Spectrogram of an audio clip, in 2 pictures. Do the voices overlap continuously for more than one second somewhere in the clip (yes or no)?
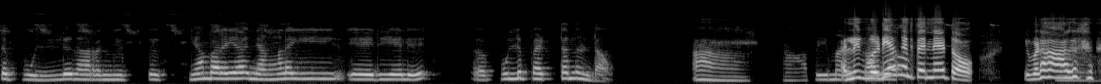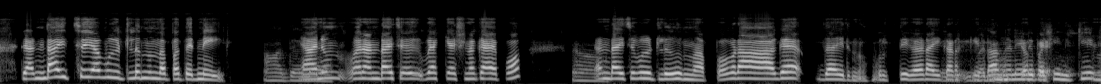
no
